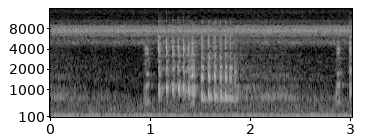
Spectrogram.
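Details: Michigan sandhill crane pair calling back and forth from a field. One rattling, trumpeting burst lasts under a second against a constant shrill background hiss.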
